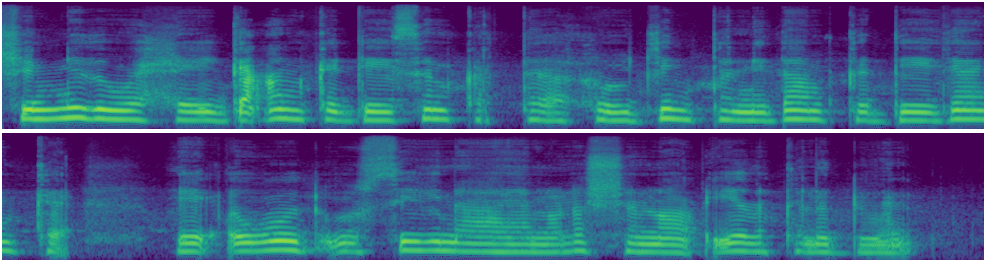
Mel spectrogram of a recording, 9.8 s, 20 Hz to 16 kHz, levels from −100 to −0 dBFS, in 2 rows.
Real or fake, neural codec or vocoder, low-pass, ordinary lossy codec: fake; codec, 44.1 kHz, 3.4 kbps, Pupu-Codec; 14.4 kHz; none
